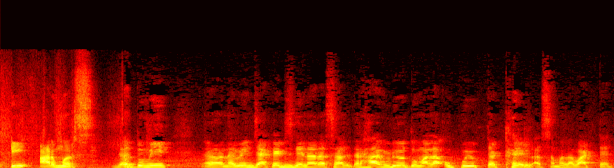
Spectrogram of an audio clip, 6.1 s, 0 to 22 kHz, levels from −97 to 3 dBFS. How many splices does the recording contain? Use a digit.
1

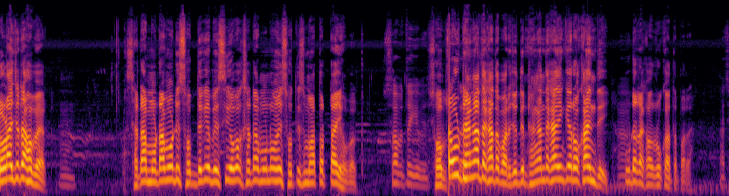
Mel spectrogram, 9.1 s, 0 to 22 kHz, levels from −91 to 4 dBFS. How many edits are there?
1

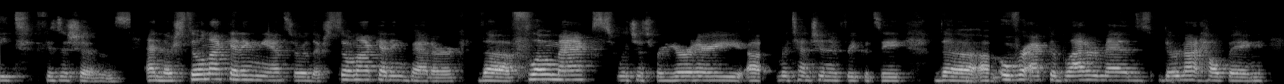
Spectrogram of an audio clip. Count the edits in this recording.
4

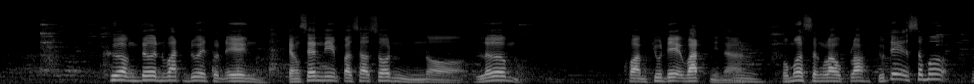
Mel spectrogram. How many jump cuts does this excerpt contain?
1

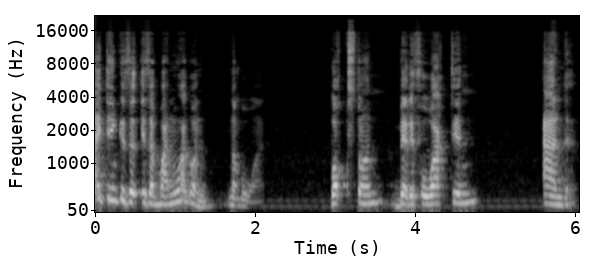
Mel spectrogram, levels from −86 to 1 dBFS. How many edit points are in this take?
1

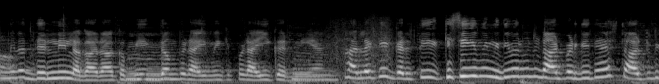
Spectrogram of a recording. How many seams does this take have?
1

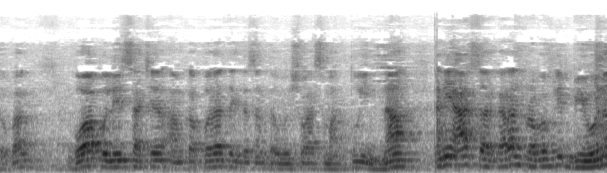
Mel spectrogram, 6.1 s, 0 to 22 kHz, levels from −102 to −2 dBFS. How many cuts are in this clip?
1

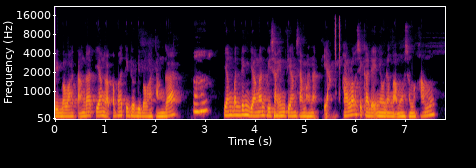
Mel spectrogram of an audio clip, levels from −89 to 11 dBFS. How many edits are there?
1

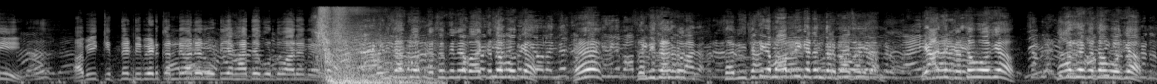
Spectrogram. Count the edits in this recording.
1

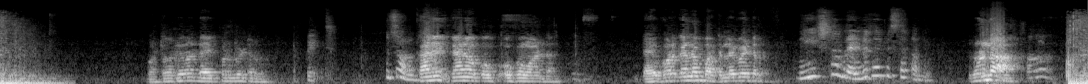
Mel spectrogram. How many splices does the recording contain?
0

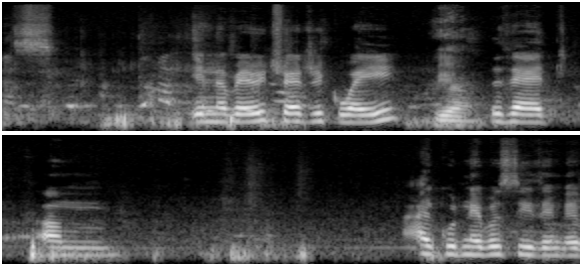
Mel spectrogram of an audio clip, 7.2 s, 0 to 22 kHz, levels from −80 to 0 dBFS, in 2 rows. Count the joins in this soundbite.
0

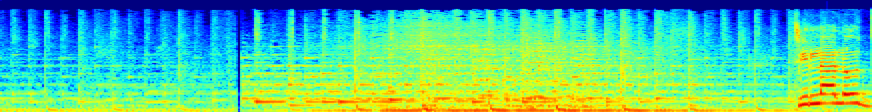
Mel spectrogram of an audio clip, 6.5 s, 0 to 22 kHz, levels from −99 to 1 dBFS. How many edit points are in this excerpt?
2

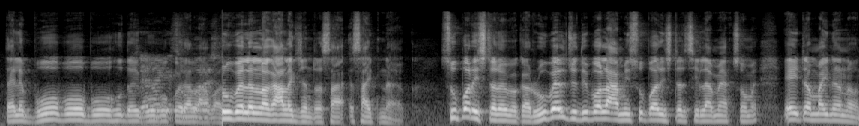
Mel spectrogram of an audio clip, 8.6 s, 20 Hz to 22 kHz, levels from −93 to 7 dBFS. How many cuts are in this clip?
1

